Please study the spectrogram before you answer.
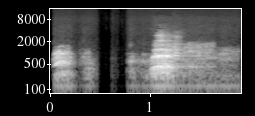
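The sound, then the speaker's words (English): An audience member at a church imitates a dog, giving a short yip followed by a louder, drawn-out barking howl, clear with no other talk, after the preacher asks those who have seen the film O Brother, Where Art Thou to bark once. “Bark once if you've seen it.”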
